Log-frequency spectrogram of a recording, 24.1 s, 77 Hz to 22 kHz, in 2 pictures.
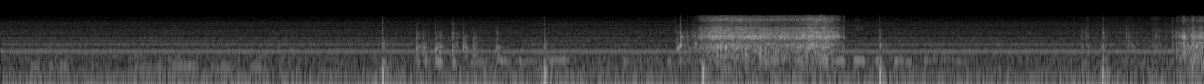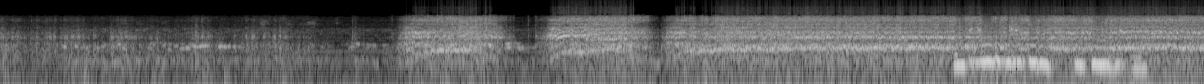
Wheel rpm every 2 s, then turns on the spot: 0, 0, 0, 0, 0, 0, 20, 20, 90, 140, 220, 220.
12-16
